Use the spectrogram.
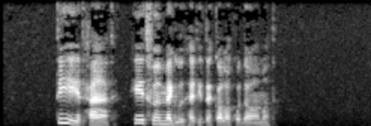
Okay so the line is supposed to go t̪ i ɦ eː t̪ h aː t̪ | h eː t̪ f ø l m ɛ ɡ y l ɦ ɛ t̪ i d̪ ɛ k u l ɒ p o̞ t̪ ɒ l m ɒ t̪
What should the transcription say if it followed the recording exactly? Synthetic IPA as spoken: t̪ i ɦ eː t̪ h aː t̪ | h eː t̪ f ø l m ɛ ɡ y l ɦ ɛ t̪ i t̪ ɛ k ɒ l ɒ k o̞ d̪ ɒ l m ɒ t̪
